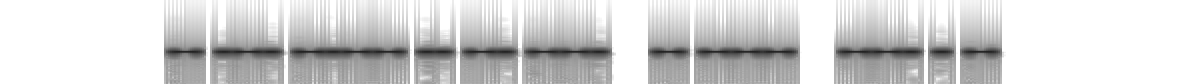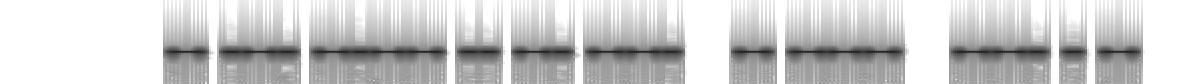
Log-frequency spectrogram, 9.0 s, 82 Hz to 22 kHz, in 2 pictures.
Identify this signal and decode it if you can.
Morse code, heard as a keyed tone, about 43 wpm, 700 Hz. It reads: TRYING TO GET TRYING TO GET
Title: Speed-Racing - Sets of 3 Words 35wpm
